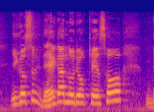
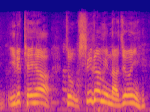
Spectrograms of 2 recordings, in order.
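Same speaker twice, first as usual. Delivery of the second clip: usual speaking voice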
